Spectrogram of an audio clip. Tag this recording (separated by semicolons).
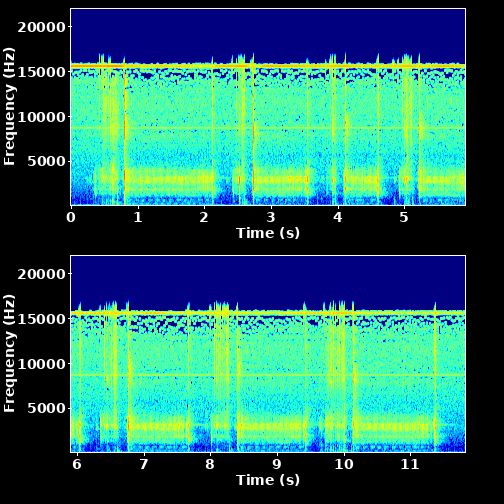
dialing; dialing-disc; old-phone; phone; telephone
